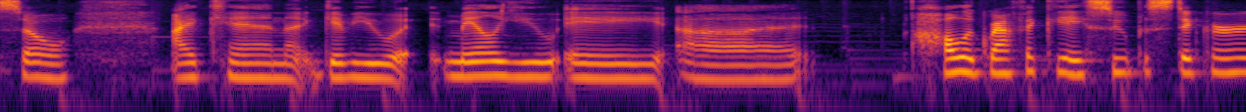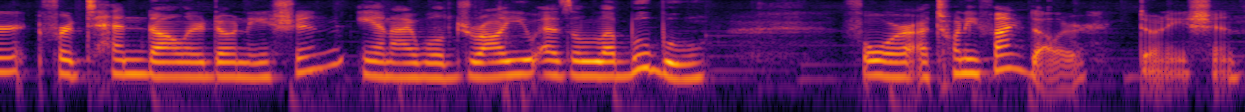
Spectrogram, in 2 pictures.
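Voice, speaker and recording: A woman hosts a livestream, talking casually as she plays. Her voice has an average pitch for a woman. Light music runs underneath. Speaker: streamer hosting a charity gaming livestream. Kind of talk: casual livestream chat while gaming. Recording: music behind the voice.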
